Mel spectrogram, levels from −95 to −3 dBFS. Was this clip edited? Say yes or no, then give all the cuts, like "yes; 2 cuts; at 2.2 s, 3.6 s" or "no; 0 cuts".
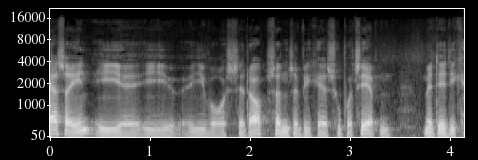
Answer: no; 0 cuts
